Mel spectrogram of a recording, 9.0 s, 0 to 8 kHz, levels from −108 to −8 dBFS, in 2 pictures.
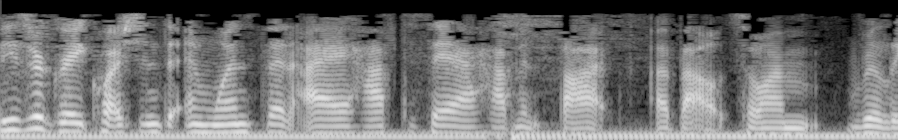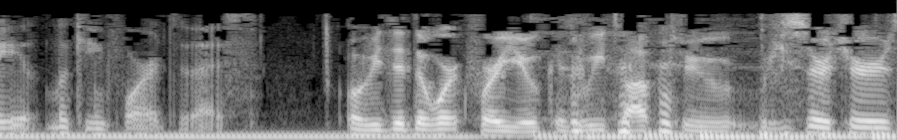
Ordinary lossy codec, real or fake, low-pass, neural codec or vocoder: MP3, 24 kbps; real; 7.2 kHz; none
